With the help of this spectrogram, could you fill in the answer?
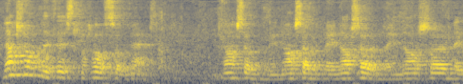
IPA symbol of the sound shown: t̞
